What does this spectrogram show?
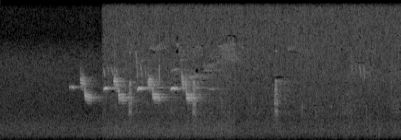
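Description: A bird calling: a quick run of four high chirps, each falling in pitch, about a second in, then one short note a second later, over a steady outdoor hiss.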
